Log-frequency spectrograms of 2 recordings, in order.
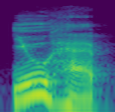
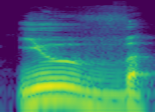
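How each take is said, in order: First: Both words are said fully and separately. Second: The words merge into one contracted syllable. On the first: The speaker calls it wrong. "Don't say you have" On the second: The speaker calls it right. "Say you've"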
